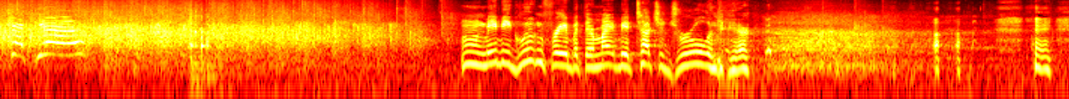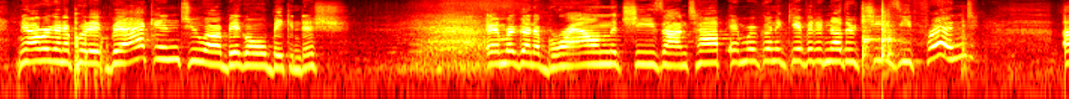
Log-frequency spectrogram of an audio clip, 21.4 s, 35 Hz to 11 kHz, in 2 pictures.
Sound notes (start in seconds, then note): 7.5 laughs; 7.6 audience laughs; 14.7 audience yells yes!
